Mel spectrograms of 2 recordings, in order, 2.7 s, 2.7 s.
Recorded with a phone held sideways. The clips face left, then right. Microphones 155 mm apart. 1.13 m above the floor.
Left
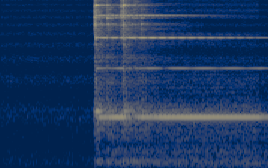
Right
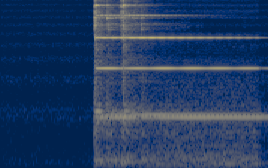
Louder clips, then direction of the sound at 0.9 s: Left 1 dB; 70° right (ahead or behind).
